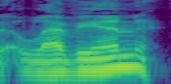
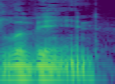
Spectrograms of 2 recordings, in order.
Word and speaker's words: Levien: I'm here with David levian David LaVine let's just go right off the top there it's spelled Levan yeah I know l v ien but it's David LaVine who decided that you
